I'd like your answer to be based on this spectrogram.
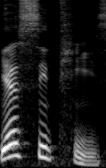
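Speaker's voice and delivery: British accent. A toeic teacher demonstrates british pronunciation to students, in a british accent. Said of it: "영국 사람들 발음 특징 중에 하나가 이 모음하고 t를 붙이죠".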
